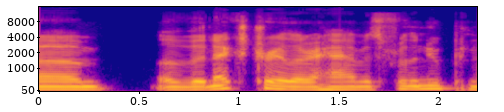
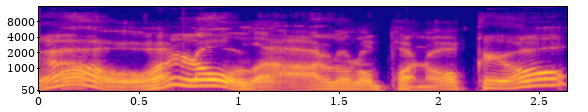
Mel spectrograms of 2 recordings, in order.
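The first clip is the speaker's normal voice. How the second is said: fake-sounding, put-on old man voice; 4 semitones higher than usual. Mimicking Tom Hanks greeting Pinocchio in a movie, in Tom Hanks's old man Geppetto voice. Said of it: "Tom Hanks doing like this old man Geppetto voice".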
